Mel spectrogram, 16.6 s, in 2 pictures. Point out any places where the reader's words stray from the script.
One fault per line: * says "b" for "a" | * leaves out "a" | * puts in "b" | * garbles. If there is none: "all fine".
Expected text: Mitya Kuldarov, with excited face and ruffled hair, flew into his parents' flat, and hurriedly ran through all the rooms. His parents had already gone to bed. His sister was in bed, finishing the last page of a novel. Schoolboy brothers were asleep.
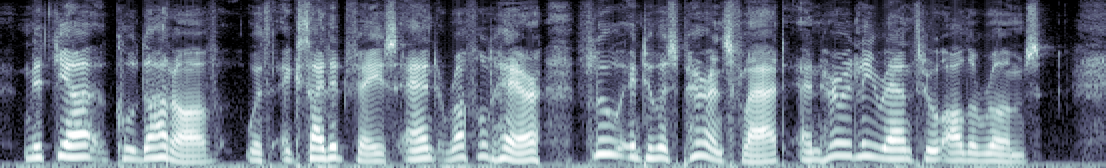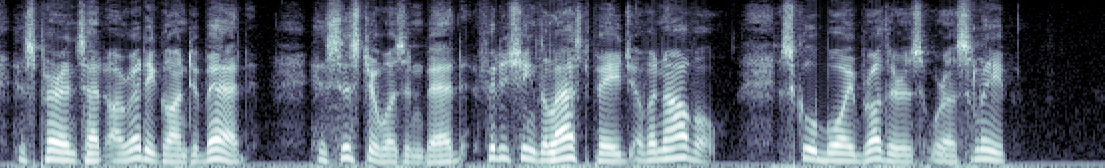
all fine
